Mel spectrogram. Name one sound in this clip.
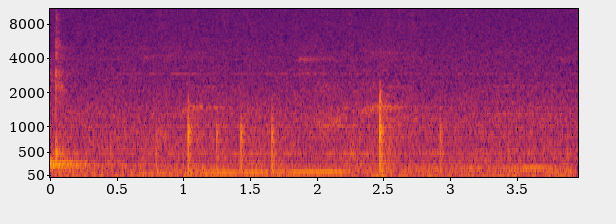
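A pen taps and scratches on paper.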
